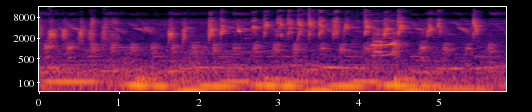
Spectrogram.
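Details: Lively long-tailed shrike song, imitating cat sounds: dense jumble of sharp chattering notes, brief descending slurs and a nasal squeal, steady low hum behind.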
